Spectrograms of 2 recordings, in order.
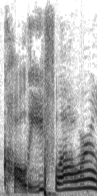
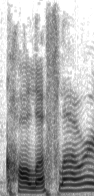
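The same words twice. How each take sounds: First: The word is said with the 'ee' vowel. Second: The word is said without the 'ee' vowel.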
